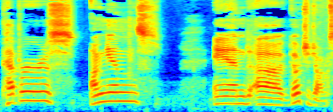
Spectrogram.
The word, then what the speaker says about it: Gochujang: Gochujang. – Gochujang.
